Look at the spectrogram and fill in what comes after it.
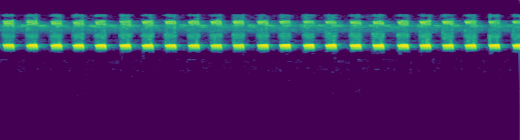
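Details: Cricket call used as a master recording to train songbirds in Indonesia: a high, shrill chirp pulsed in steady, rapid bursts about four times a second, with no other sounds.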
